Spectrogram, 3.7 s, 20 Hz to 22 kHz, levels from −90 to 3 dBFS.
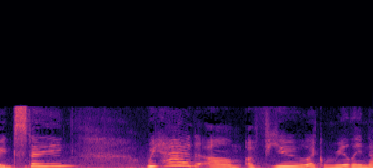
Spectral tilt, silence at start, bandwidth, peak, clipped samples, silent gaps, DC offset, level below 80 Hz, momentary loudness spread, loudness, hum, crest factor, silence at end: -5 dB/octave; 0 s; 8.2 kHz; -8 dBFS; under 0.1%; none; under 0.1%; -46 dBFS; 17 LU; -23 LUFS; none; 16 dB; 0 s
